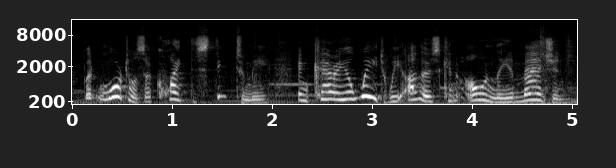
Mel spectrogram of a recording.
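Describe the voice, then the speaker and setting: Fantasy game wisp, very high-pitched, swooping, eager, wistful, grandly formal. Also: female voice, full character voice. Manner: grandly formal, archaic phrasing, emphatic. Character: eager, wistful wisp spirit of dancing light. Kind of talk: theatrical read-aloud of a fantasy game character.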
